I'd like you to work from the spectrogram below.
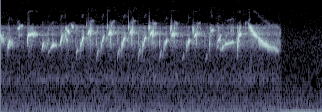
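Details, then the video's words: A goldfinch of Tadmait gives a continuous scratchy, tinkling twitter lasting nearly three seconds, closing with a clear downward-sliding whistle, then quiet. "Chant chardonneret Tadmait"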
